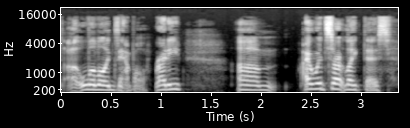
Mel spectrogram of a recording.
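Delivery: ordinary talk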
